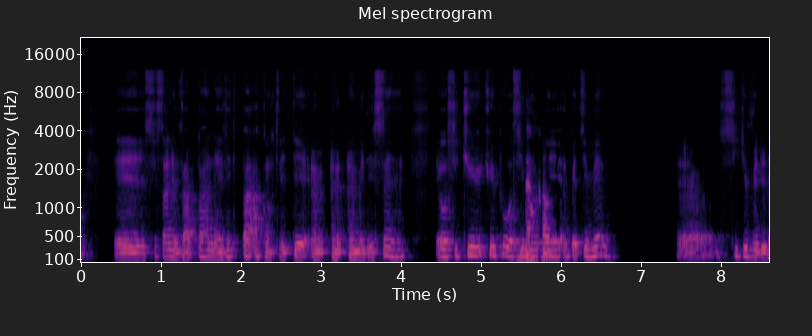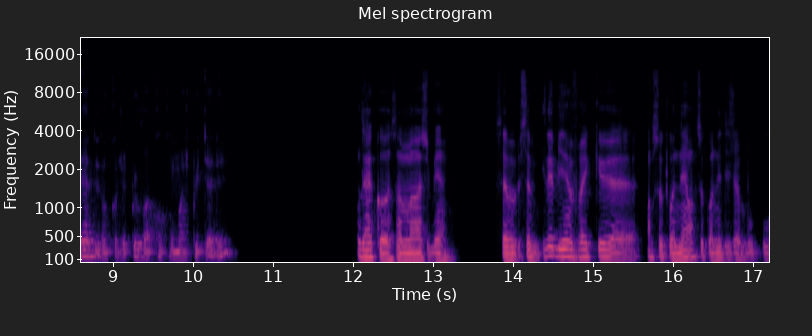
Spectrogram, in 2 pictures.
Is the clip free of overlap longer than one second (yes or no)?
yes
